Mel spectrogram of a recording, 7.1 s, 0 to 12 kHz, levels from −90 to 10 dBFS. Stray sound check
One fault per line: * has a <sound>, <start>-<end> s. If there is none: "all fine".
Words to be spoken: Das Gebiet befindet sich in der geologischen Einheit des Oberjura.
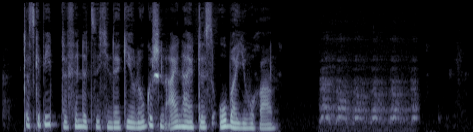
* has a bark, 4.8-6.3 s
